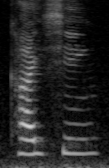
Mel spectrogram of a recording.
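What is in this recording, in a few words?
"开心", Chinese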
